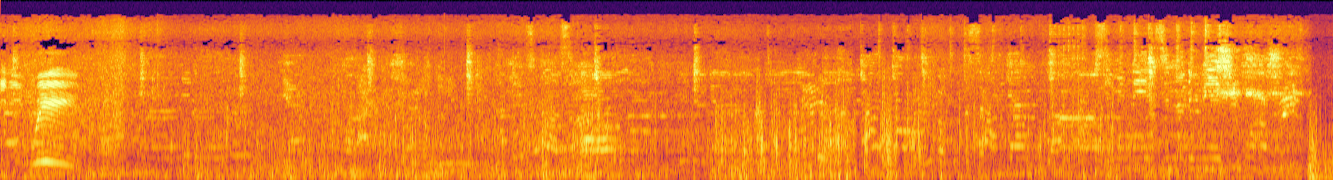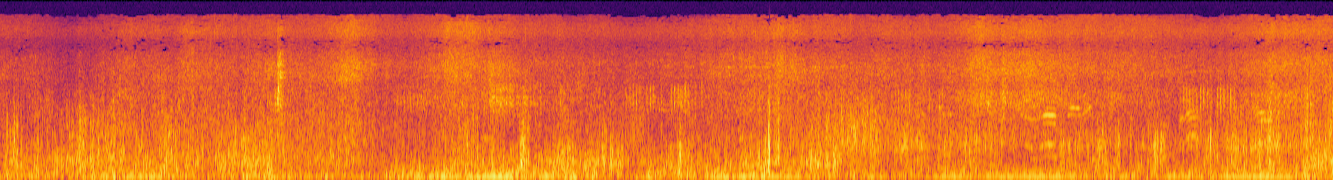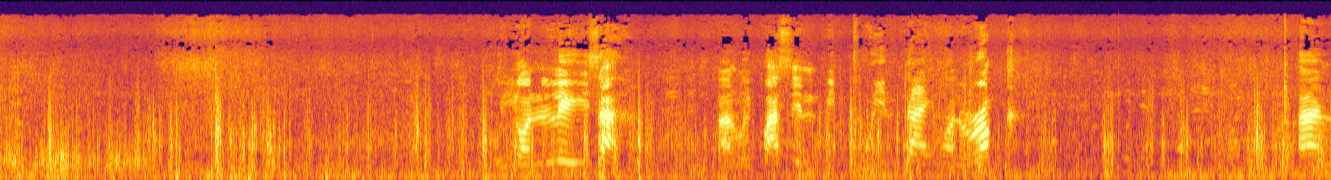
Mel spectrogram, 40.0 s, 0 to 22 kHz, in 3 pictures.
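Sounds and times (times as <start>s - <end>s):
waves washing past boat hull: 0.0s - 39.9s
wind on microphone: 0.0s - 39.9s
steady low drone: 12.6s - 32.1s.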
